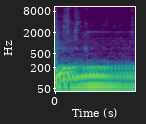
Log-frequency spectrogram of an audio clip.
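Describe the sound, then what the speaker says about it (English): An Acura RSX engine rumbles loudly and close on a cold start, with a low throbbing idle and a faint metallic jingle over it. "So I'm gonna do a quick start for you guys,"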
